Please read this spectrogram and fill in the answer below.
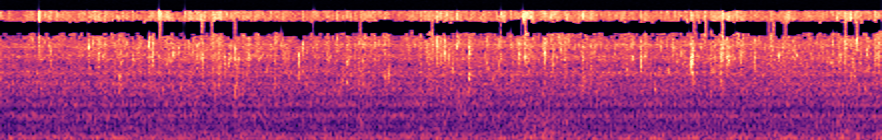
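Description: Kitchen tap running steadily into a sink, with small irregular splashes as the water strikes the basin.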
